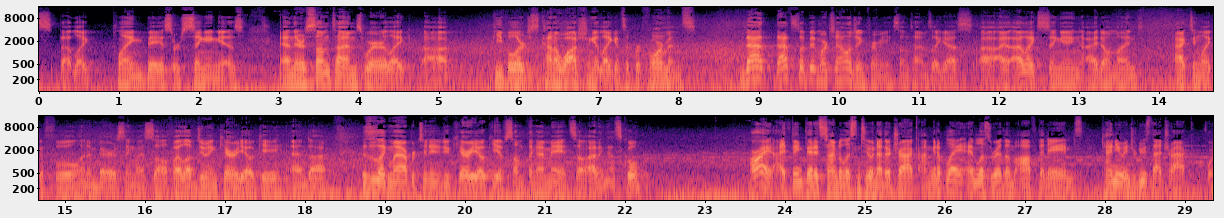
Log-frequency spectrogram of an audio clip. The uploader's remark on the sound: Backstage at the Biltmore. The Biltmore was too loud and outside was too rainy, so we ended up standing in the doorway at the top of a long set of stairs that ended at rush hour Kingsway--this is why you can hear both traffic and the echoes from the long hallway while we chat.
